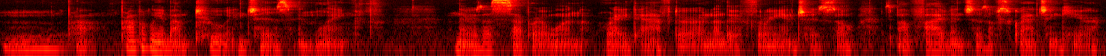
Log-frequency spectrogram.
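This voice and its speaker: Soft whispery asmr person, super crackly fry, takes their time, right up on the mic. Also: medium pitch, wildly swooping pitch. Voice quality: breathy, whispery, creaky soft voice. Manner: unhurried, methodical, murmuring. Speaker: ASMR creator playing a record inspector. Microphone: close microphone.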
